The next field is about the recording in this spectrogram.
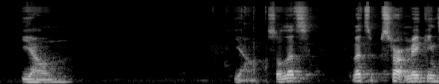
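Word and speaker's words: يوم: So yaumun, a day. But again, we don't pronounce that last vowel if it is the end of the sentence, if we're stopping.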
